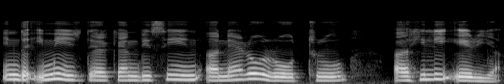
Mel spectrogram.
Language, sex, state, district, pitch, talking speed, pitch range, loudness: English, female, Assam, Kamrup Metropolitan, 190 Hz, 165 wpm, 180-225 Hz, -15 LUFS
